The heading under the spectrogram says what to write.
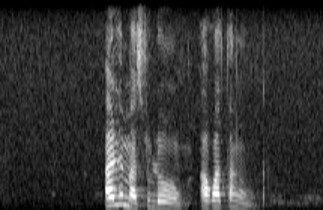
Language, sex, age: Northern Sotho, female, 18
